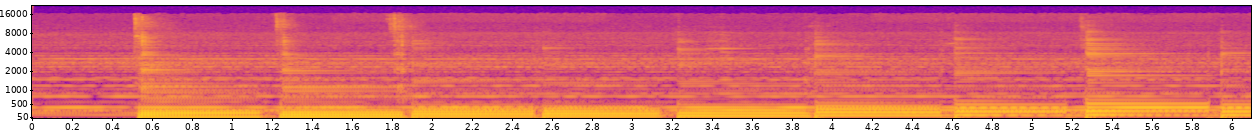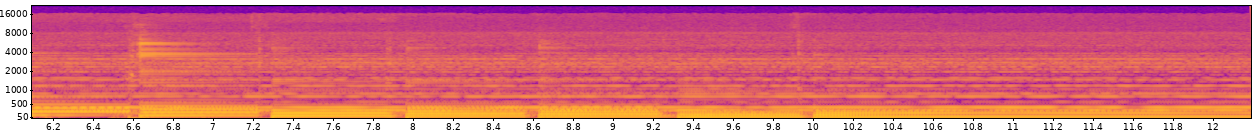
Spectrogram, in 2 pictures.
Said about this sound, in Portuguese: Então, vamos voltar para o tom de Dó eu vou soltar uma trilha aqui onde tem um teclado tocando um acorde de dó e vou tocar a escala de dó. Olha só que interessante.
